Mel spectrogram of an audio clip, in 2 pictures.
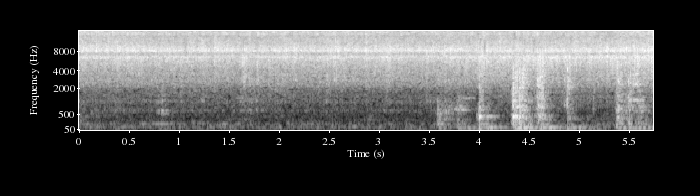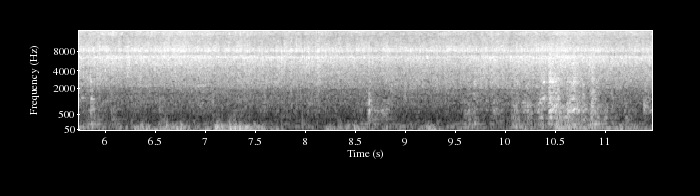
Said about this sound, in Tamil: சோம்பு பொரிஞ்சிடுச்சு, இப்போ ஆனியனை சேர்த்துக்கலாம்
